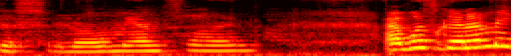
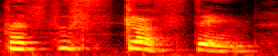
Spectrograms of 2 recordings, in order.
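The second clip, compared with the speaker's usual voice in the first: usual speaking voice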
